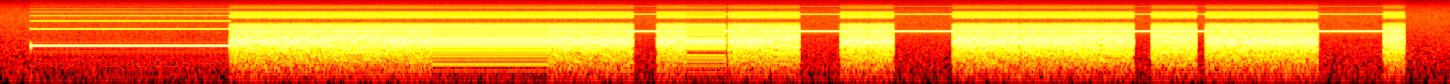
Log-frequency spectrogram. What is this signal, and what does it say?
ZX Spectrum tape loading, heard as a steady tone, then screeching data.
